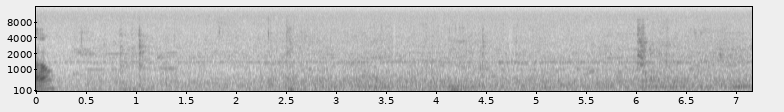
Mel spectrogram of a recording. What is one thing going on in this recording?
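Gymnastics bars knock and rattle as a gymnast swings.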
